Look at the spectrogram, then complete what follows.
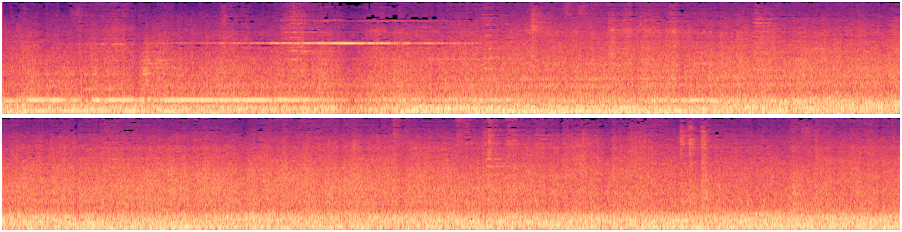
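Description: Freight train cars (boxcars and tank cars) rolling past close by, a steady loud rumble and clatter of steel wheels on rail. A high, thin wheel squeal rings out for a couple of seconds early in the passage, over a lower held tone that fades out about four seconds in.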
